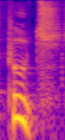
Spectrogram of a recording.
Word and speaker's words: Puig: And I looked up exactly how to pronounce it, because people pronounce it like Puig and Puig or whatever the hell, but it's Puig, and it's the new generation screen for the Ducati Monster 937s.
